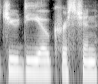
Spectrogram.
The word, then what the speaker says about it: Judeo-Christian: Uh the word Judeo-Christian is pronounced as Judeo-Christian.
